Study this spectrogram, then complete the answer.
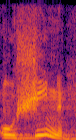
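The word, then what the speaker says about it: Oisín: Their son's name is spelled O I S O N, which is meant to sound like Oshin, whereas they'd spent years pronouncing it bobby.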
